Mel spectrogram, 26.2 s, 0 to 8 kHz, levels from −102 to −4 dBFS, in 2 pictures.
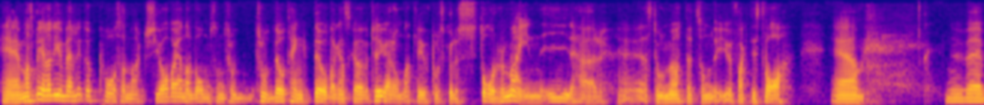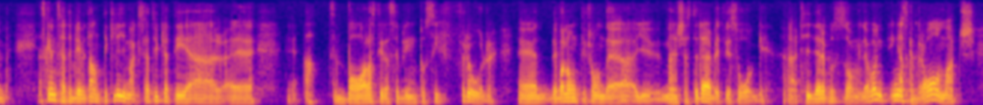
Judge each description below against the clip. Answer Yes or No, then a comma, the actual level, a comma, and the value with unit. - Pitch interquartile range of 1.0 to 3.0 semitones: Yes, average, 2.7 semitones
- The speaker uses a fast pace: No, average, 175 wpm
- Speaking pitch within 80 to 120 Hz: Yes, low, 100 Hz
